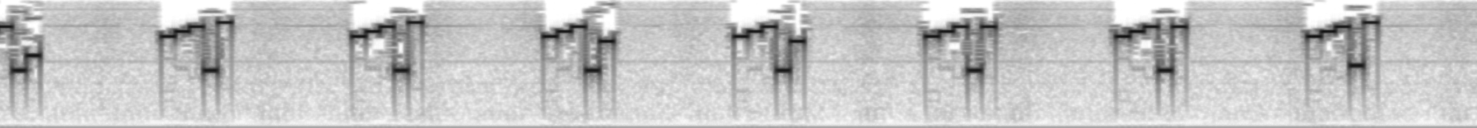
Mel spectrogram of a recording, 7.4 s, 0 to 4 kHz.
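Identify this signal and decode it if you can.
Five-tone selective call (ZVEI), heard as quick runs of five tones, tones of about 70 ms. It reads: 89011 89011 89017 89017 89010 89010 89022
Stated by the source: Five-tone ZVEI selective call 89001, received on SDR, from Feuerwehr Orlamünde.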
